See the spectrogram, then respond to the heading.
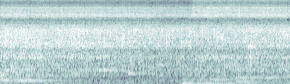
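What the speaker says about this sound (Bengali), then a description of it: "তারপরে বাদ বাকি মাছগুলো একইভাবে ভেজে নেব" Pieces of rohu fish fry in hot oil, giving a loud, steady sizzle with a crackle that holds through the whole stretch and has no talk over it.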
